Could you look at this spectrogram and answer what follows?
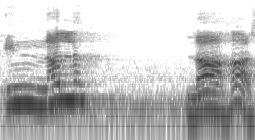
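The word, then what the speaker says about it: إن الله: We are pronouncing inna Allah. We are not saying inna Allah. We are saying innal laha. So noon we are combining with this lam.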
